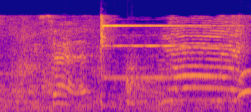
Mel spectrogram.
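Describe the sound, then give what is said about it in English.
At a phone bank, volunteers ring a single bright bell to mark a 'no' on the California recall; it strikes partway through and rings on as a high, clear tone for about half a second, over a steady background of people talking. “The sound of the bell meant a no on the recall for volunteers at the phone bank.”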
